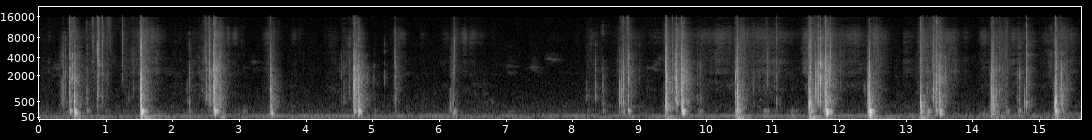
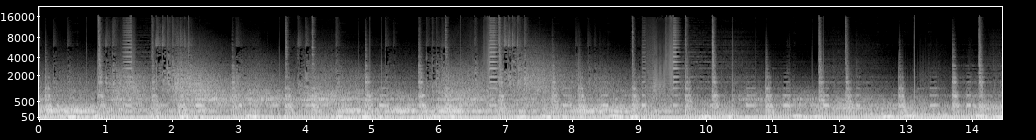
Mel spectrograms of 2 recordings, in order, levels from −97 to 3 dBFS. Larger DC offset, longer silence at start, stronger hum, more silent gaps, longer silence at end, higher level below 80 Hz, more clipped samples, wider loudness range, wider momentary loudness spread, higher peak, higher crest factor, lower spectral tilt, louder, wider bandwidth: neither; first, 0.45 s vs 0 s; neither; neither; first, 0.2 s vs 0 s; second, -50 dBFS vs -16 dBFS; neither; first, 9 LU vs 2 LU; first, 25 LU vs 5 LU; about the same, 0 dBFS vs -2 dBFS; first, 32 dB vs 12 dB; second, -5 dB/octave vs -8 dB/octave; second, -30 LUFS vs -18 LUFS; first, 17 kHz vs 8.4 kHz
